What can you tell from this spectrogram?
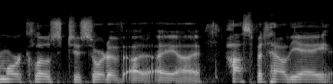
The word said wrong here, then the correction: Hospitaller: Is that how you say it? – Hospitaller. – Hospitaller. Yeah. Thank you.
